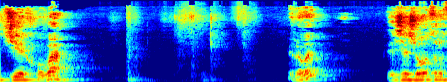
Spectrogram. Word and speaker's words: Jehová: yo Jehová bueno es está demostrado que una pronunciación correcta es Jehová Pero bueno ese es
